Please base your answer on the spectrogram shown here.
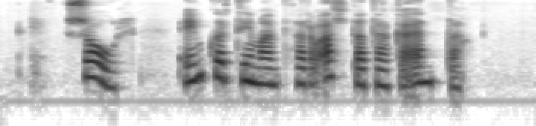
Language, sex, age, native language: Icelandic, female, 50-59, Icelandic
